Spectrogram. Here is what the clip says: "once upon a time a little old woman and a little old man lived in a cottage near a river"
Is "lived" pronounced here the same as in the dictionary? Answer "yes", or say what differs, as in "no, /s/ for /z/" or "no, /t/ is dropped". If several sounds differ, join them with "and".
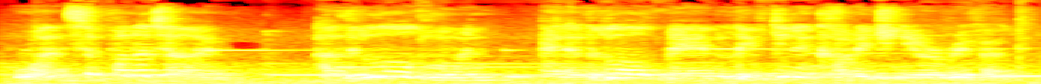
yes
